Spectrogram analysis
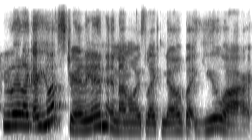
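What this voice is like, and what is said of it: Mixed British and North American accent. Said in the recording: “people get very confused about my accent all the time ... I've got this like really Anglo chameleon thing going on”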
